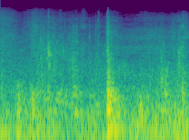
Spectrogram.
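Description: Wind rumbling on the microphone in a small aluminium rowboat, with light knocks and clatter of gear on the metal hull and one sharper knock a little past halfway.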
